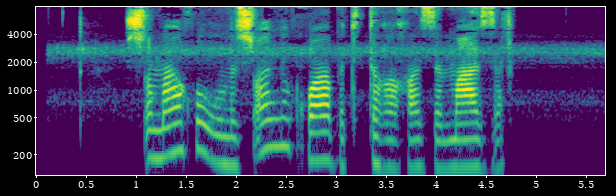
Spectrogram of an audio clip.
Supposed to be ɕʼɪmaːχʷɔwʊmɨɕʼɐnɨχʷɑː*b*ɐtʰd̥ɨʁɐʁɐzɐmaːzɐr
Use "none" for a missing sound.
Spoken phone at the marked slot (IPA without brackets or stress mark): b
